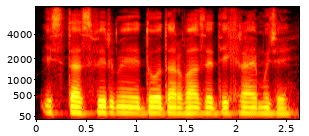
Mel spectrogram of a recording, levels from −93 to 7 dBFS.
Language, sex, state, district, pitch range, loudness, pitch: Hindi, male, West Bengal, Alipurduar, 110-115 Hz, -19 LUFS, 110 Hz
